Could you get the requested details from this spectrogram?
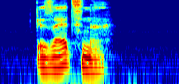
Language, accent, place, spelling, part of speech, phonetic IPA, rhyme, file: German, Germany, Berlin, gesalzener, adjective, [ɡəˈzalt͡sənɐ], -alt͡sənɐ, De-gesalzener.ogg
- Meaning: inflection of gesalzen: 1. strong/mixed nominative masculine singular 2. strong genitive/dative feminine singular 3. strong genitive plural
